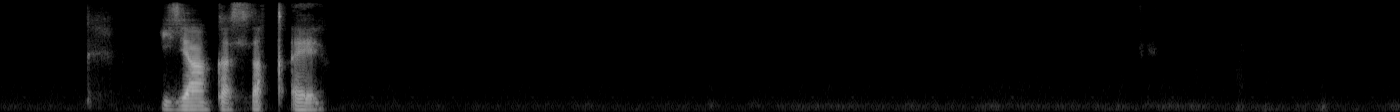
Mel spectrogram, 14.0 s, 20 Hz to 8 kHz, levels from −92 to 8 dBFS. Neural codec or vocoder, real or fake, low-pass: codec, 16 kHz, 1.1 kbps, Voila-Tokenizer; fake; 7.2 kHz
